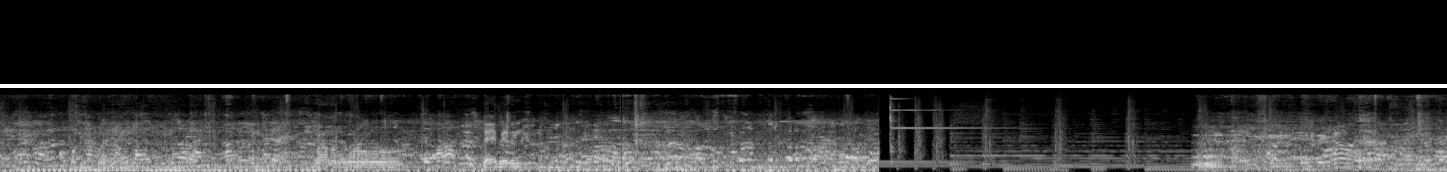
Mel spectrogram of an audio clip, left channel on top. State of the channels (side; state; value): left; silent; 68 dB below the other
